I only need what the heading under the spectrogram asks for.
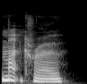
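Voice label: "macro", British English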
